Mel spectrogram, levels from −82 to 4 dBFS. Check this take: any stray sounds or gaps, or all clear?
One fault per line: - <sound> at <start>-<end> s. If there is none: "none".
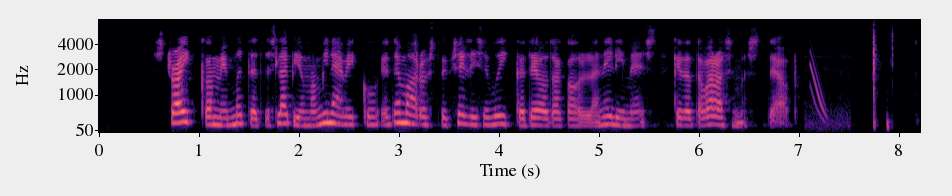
- chirp at 7.1-7.3 s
